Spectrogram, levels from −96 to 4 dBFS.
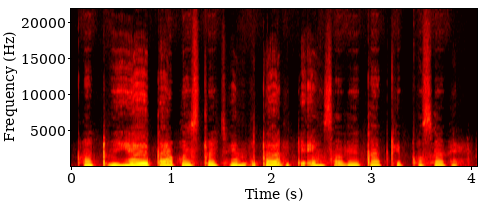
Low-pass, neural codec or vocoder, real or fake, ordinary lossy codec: none; codec, 44.1 kHz, 1.7 kbps, Pupu-Codec; fake; none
